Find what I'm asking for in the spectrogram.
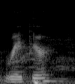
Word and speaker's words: rapier: I'm going to use my Reaper. – Your rapier? – Rapier. – That's how it's... That's how you say it.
